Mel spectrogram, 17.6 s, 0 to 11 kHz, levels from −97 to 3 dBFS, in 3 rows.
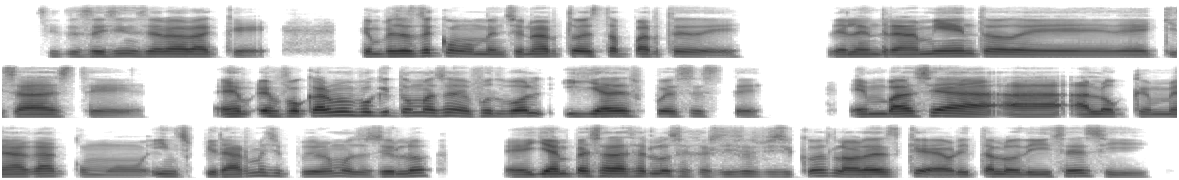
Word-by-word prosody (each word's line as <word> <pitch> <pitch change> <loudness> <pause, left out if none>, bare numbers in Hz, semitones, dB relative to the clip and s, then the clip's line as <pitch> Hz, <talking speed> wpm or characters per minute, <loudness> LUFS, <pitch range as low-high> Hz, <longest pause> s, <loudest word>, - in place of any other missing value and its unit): si 135 - -20
te 130 -1 -12
soy 135 +1 -3
sincero 140 -1 -1
ahora 135 -1 +3
que 435 - -10 0.5
que - - -1
empezaste 145 +4 +2
como 155 -4 -1
a - - -4
mencionar 130 +2 -1
toda 145 - +2
esta 145 +1 -3
parte 135 0 -3
de 130 - -5 0.4
del 125 0 -2
entrenamiento, 130 +2 +1
de 125 - +1
de 110 -1 -3
quizá, 125 +2 +1
este, 110 -5 -9 0.3
e 140 +2 +2
enfocarme 150 +5 +5
un 195 - -1
poquito 190 -1 -2
más 175 -1 0
en 175 - +2
el 150 - +1
fútbol 155 +1 +1
y 140 - -8
ya 145 +1 +5
después, 145 -2 +1
este, 140 - -11 0.4
en 130 +2 -2
base 145 +3 +6
a 145 -4 +7
a 120 0 +2
a 120 - 0
lo 130 -1 0
que 130 - -7
me 125 0 -3
haga 135 +3 0
como 110 -6 -12
inspirarme, 135 +3 -4
si 160 - -11
pudiéramos 135 +1 -4
decirlo, 135 +7 -2 0.4
eh, 120 0 -2
ya 140 +2 +7
empezar 145 +1 +3
a - - +7
hacer 145 +1 -2
los 150 -1 0
ejercicios 125 +2 -9
físicos, 125 +6 -5
la - - +3
verdad 125 +1 +5
es 125 0 -7
que - - 0
ahorita 120 +3 -1
lo 125 -2 +1
dices 125 +5 -3
y 105 -2 -12
135 Hz, 215 wpm, -24 LUFS, 125-145 Hz, 0.5 s, a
